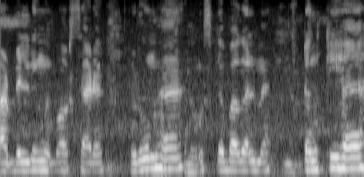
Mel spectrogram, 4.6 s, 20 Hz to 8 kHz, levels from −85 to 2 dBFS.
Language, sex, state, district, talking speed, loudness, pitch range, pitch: Hindi, male, Bihar, East Champaran, 155 wpm, -16 LUFS, 145-175 Hz, 150 Hz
